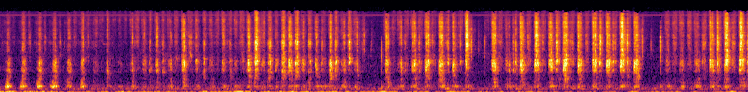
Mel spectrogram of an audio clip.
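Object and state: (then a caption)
Scratch-art card being scratched. A wooden stylus scratches the coating of a thin black-coated scratch-art card lying flat on a table in short, repeated strokes. The result is a quick, somewhat uneven run of dry, rasping scrapes, about three or four a second, centered on a midrange tone with a bright hiss. Each scrape stops sharply with no ring.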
